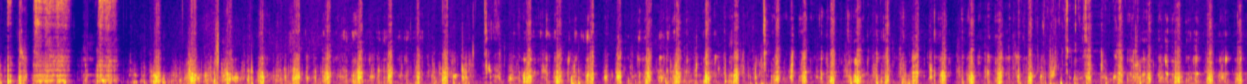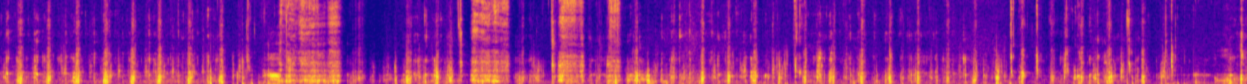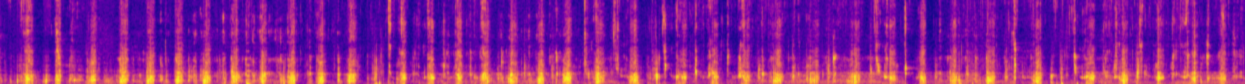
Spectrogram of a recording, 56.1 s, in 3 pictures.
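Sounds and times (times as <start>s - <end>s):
slurping noodles: 0.0s - 5.9s, 22.4s - 24.0s, 24.6s - 30.4s
wet chewing and mouth smacking: 0.0s - 56.0s.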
